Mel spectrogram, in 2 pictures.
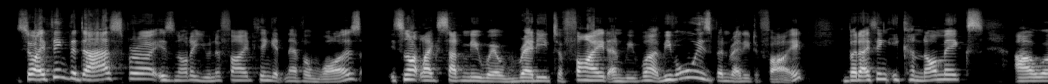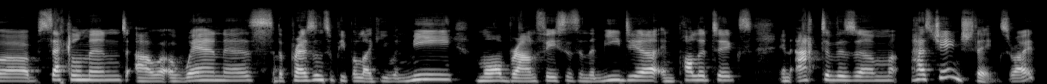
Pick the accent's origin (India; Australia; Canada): India; moved away; as a queer person growing up in India and having moved here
